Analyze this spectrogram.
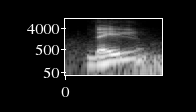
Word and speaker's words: DHEYLO: la tienda de fortnite que se escribe d h e y l o dlo vale como suena con la H intercalada Ese es el código y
